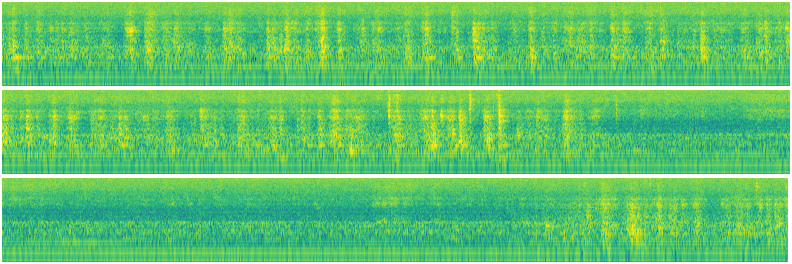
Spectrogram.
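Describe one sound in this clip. Wet laundry sloshes and thumps inside a tumbling drum.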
